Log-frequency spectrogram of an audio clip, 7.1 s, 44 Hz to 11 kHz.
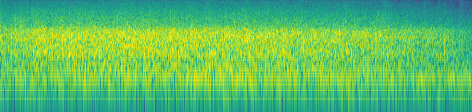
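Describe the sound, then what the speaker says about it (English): A large audience at a 2019 school district convocation applauds its teachers, a dense, even wash of clapping that holds steady and then starts to fade, with no talk over it. "Let's give our teachers a round of applause."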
